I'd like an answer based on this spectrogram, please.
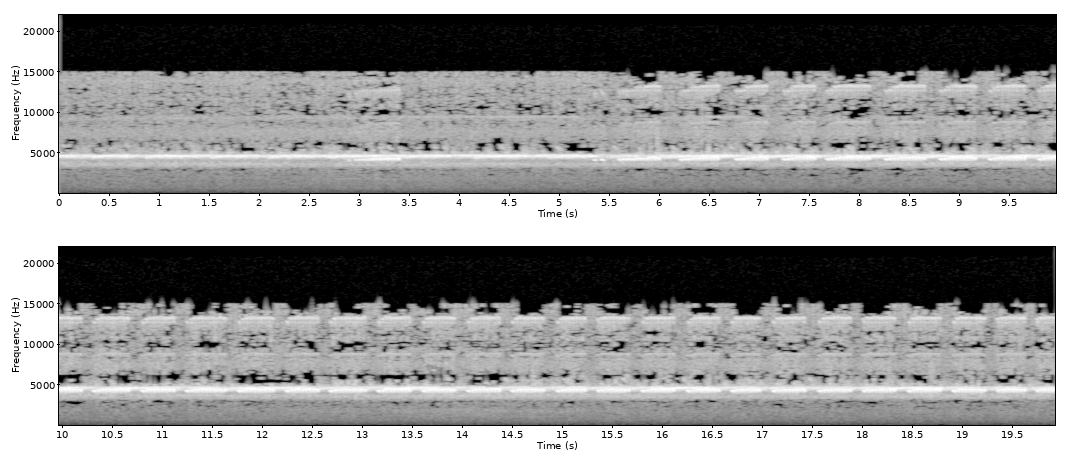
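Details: Nature sound of insects for study or sleep: a sustained high chirping band with fast rhythmic pulsing, joined by a second, higher layer of rapid ticking chirps across the whole stretch.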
